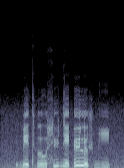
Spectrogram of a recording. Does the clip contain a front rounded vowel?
yes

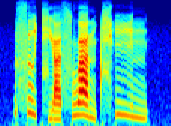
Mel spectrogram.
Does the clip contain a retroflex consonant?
no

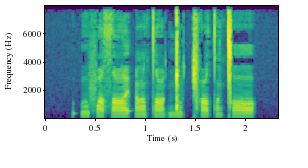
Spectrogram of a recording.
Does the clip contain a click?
yes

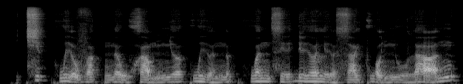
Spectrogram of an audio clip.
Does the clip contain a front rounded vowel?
no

